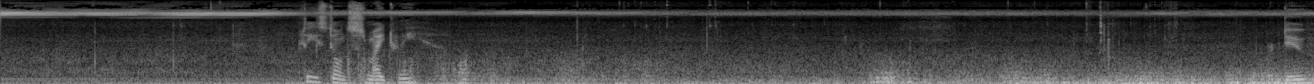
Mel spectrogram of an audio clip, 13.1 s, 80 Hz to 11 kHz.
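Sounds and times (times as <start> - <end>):
low heavy thunder rumbling: 2.8 - 13.1
raindrops pattering: 2.9 - 13.1
speech: 3.0 - 5.0
steady rainfall: 4.4 - 13.1.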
